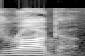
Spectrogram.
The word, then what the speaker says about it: raga: The Hebrew word, the way we would spell that, the sound of the Hebrew word in English is raga, R-A-G-A.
